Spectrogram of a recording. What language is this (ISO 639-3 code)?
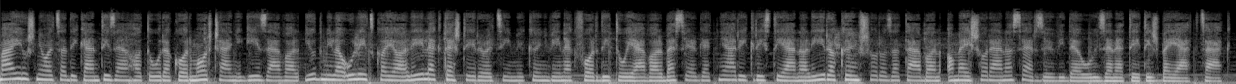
hun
